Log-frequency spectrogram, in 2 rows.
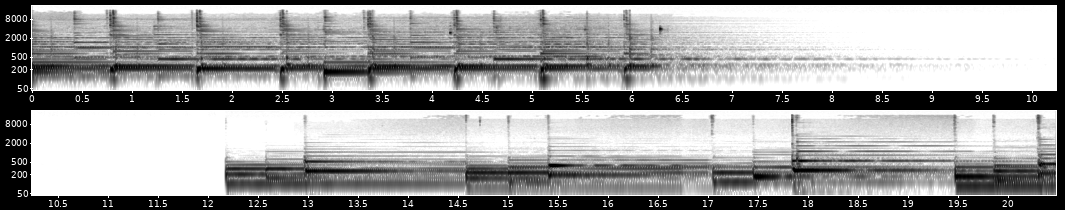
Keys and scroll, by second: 12.7-14.4 typing.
